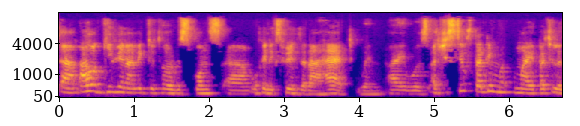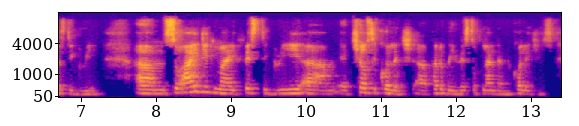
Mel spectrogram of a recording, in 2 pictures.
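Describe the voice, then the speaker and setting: A middle-aged Zimbabwean woman, a geoscientist and associate professor, answers interview questions thoughtfully, with plenty of fillers and restarts. Her voice is on the low side, and the audio quality is poor.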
